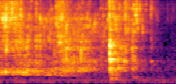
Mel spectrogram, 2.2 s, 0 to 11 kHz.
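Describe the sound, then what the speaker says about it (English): Cold water poured into a soybean mixture for Korean soy milk noodle soup, a steady splashing stream that runs for about two seconds with a brief louder gush near the end, then tapers off. "And then I will add 3 cups of cold water."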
